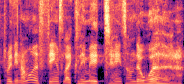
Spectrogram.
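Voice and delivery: usual speaking voice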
